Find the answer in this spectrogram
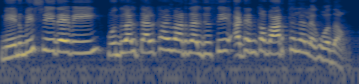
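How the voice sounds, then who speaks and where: A woman's voice: extremely high pitch, lively intonation, fast talker. A woman with a Telangana Telugu accent hosting a comic news show, reading rhyming headlines in a sing-song way.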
